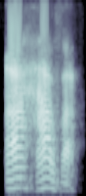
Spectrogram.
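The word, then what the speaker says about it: אהבה: A, o H, eh, o A e o B, né, que tem a pronúncia de V, a né, que significa amar.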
